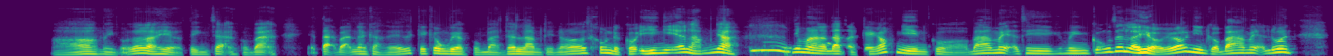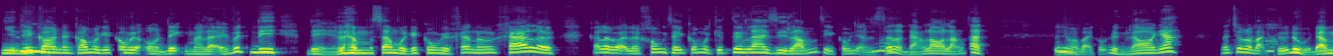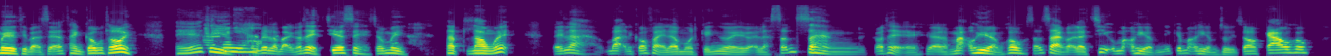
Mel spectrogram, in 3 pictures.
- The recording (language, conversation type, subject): Vietnamese, advice, Bạn đang gặp khó khăn như thế nào trong việc cân bằng giữa kiếm tiền và theo đuổi đam mê của mình?
- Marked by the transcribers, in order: static; distorted speech; other background noise; tapping; laughing while speaking: "làm"; unintelligible speech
